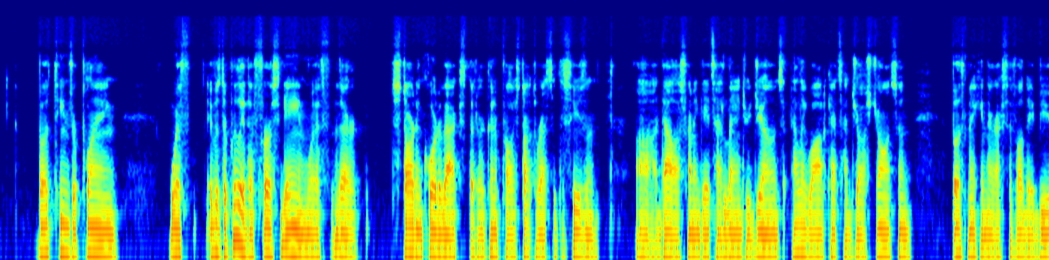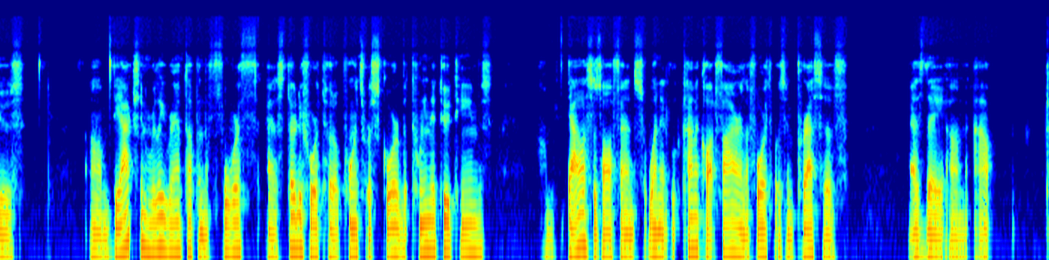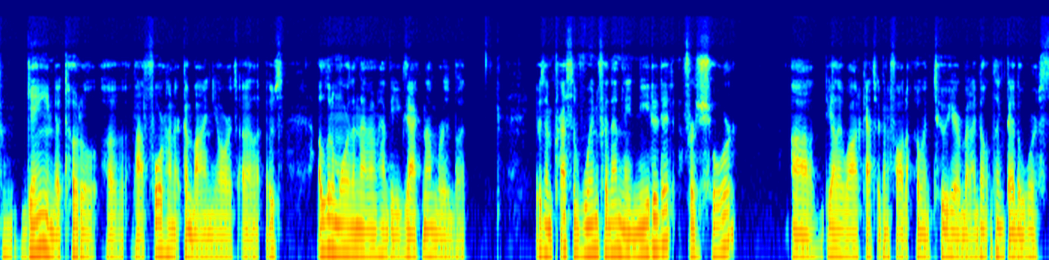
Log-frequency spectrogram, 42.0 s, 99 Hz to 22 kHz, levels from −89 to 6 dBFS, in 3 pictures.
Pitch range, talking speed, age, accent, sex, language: 85-100 Hz, 190 wpm, 20-39, American, male, English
